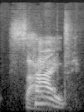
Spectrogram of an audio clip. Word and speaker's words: Psyched: Yeah, it's kind of confusing because the way it's Confusing. spelled, the P is silent. Oh, P silence. We Yeah, pronounce yeah, the P is sight, silent. Psyched. sight, Good. and the CH also silent. Yes, Sight. right. Yeah, just Psyched. pronounce sight. Mm.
